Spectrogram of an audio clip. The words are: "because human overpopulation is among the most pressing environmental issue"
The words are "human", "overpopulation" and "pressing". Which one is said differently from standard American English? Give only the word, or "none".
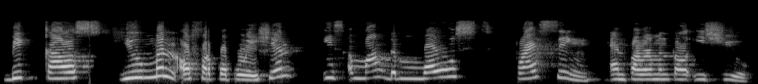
overpopulation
